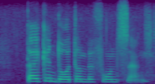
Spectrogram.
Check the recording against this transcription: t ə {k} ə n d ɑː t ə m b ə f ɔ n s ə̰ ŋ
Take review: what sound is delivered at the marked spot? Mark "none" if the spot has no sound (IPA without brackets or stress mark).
k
